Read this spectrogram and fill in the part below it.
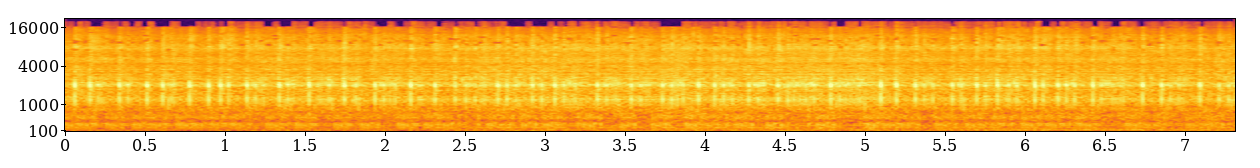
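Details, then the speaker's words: Craftsman Weedwacker trimmer 316.791191 after repair (MTD 27cc two-stroke, Zama carb), no choke: steady high idle around 2600–2700 rpm by tach, even and unbroken, with no stumbling or surging. Runs cleanly. "so it's got it got it running with no choke so it's started up runs good no choke don't need the choke it's a little bit of gas so much"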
